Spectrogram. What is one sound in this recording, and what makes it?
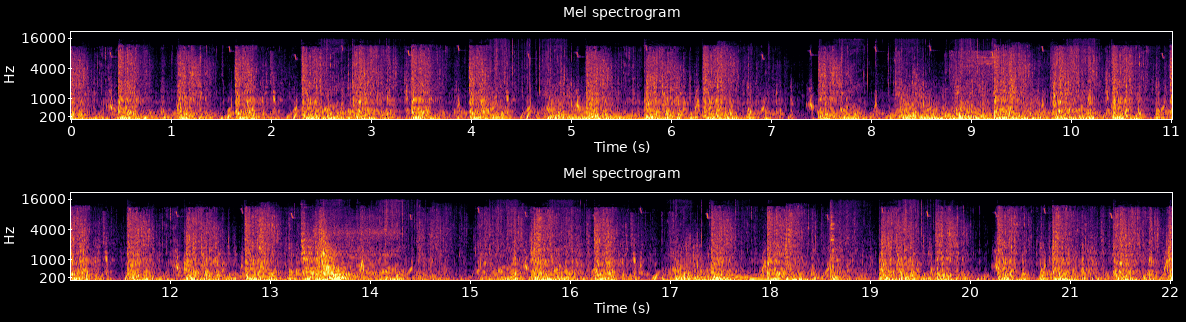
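A pickaxe strikes wood again and again with sharp knocks.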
